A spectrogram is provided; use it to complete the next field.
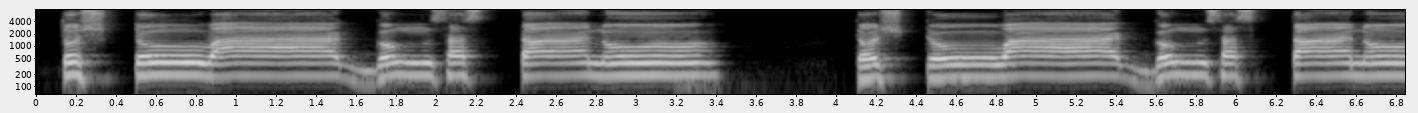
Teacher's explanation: व में आकार है, तो यहाँ पे जो गुंग होगा ये ह्रस्व गुंग होगा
